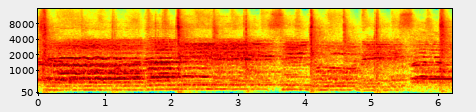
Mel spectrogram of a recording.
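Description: A church choir of men singing together in a sustained chant, unaccompanied, with a few short thumps along the way.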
